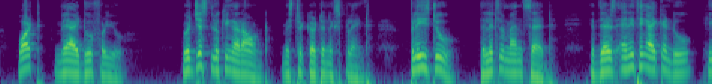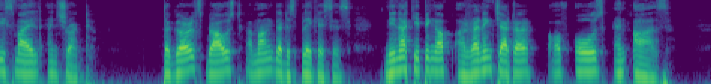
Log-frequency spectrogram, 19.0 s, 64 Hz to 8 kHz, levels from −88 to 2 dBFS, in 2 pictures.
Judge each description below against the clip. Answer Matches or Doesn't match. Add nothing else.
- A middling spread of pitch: Matches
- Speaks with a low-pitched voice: Matches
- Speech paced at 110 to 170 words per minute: Matches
